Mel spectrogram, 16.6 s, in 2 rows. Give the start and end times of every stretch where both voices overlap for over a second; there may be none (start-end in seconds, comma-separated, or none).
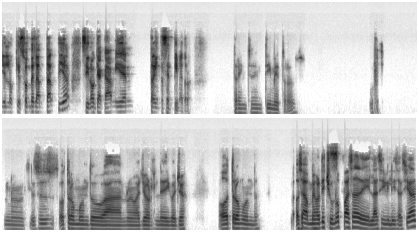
none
